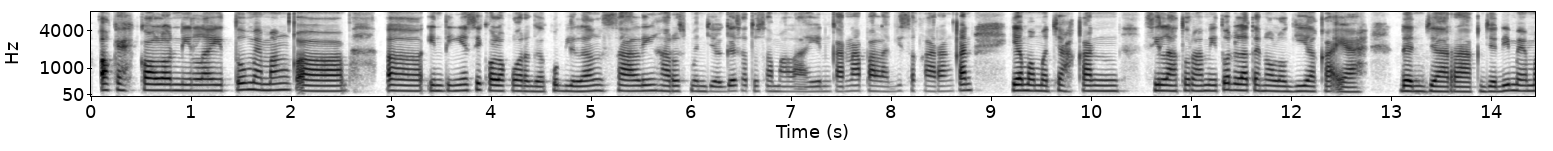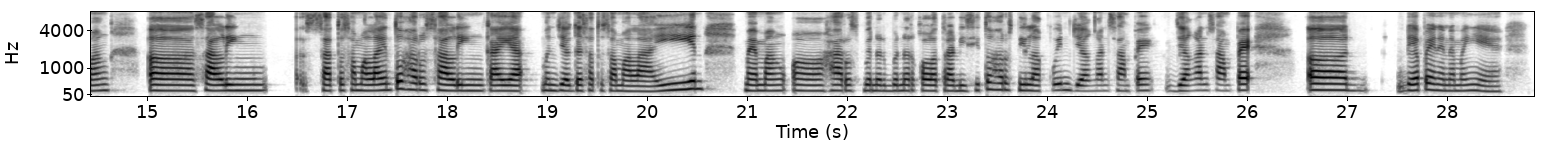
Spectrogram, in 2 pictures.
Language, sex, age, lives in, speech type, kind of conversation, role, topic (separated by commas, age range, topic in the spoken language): Indonesian, female, 30-34, Indonesia, conversation, podcast, guest, Warisan budaya keluarga apa yang paling berkesan untuk kamu?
